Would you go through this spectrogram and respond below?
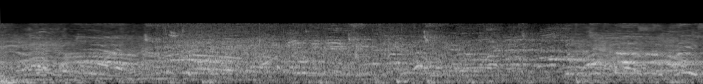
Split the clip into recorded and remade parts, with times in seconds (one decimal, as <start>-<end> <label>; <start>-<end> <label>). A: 0.0-1.5 remade; 1.5-5.7 recorded; 5.7-7.0 remade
